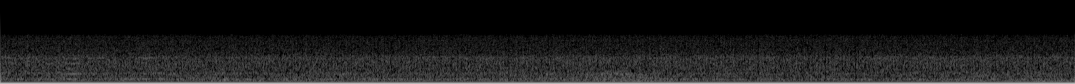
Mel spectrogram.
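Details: Thick, unbroken drone of many honey bees at an opened hive, Summerwood Lane Allotments and Community Garden, during an inspection by beginners; no voices, just an even, rough hum throughout.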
